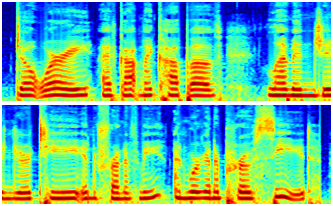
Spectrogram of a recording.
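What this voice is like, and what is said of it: Congested voice from a cold. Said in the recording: “You may notice that I have a cold today.”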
